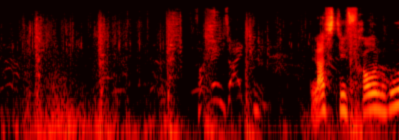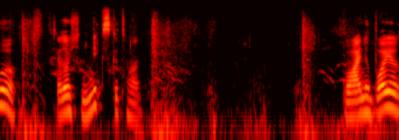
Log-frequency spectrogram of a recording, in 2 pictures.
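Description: Weapons clash and thud in a close fight.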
